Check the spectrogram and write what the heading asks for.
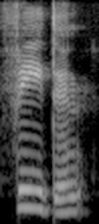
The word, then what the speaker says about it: Frieden: So whenever I and E comes after I, it becomes E. For example, V means how, and the next is der Frieden, which means peace, and the last is die Liebe, which means love.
